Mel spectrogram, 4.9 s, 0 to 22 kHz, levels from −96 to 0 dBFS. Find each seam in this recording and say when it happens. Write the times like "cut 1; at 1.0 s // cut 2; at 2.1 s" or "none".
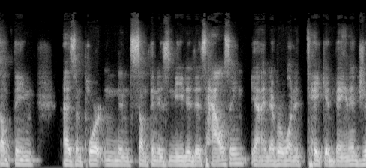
none

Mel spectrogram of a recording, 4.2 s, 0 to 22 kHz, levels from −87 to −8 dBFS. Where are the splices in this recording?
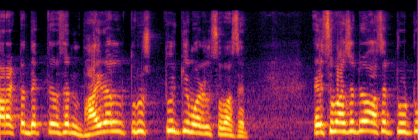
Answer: none

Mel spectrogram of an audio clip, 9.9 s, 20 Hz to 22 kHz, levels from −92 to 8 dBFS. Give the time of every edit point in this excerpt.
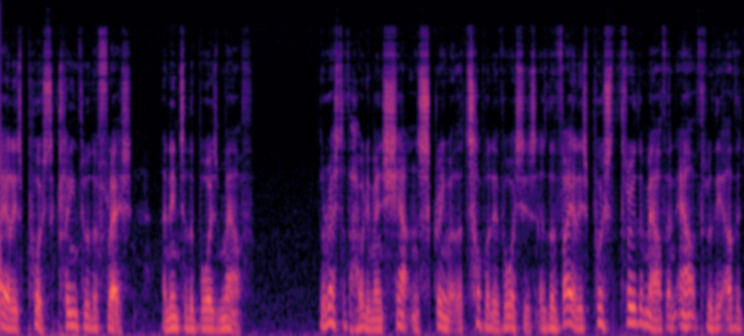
none

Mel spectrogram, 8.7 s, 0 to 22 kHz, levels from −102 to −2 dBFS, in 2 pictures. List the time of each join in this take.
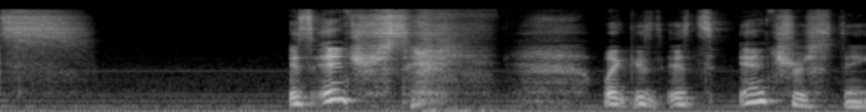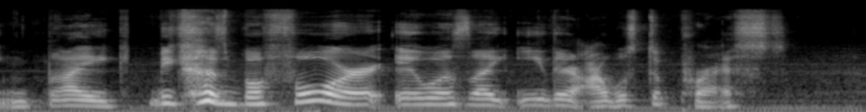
cut 1; at 5.0 s

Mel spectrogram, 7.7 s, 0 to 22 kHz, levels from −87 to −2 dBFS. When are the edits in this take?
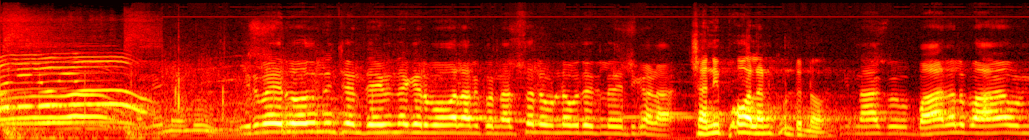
cut 1; at 1.2 s

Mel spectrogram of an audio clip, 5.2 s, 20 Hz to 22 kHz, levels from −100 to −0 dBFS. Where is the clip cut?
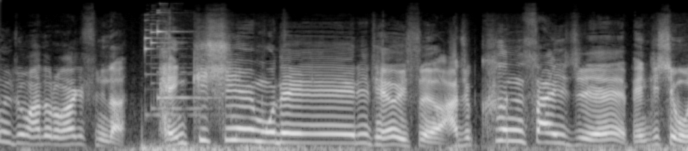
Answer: cut 1; at 1.0 s

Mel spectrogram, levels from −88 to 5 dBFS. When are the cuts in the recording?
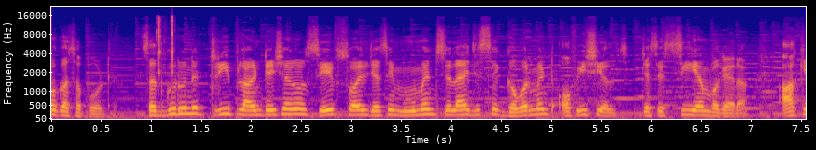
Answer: none

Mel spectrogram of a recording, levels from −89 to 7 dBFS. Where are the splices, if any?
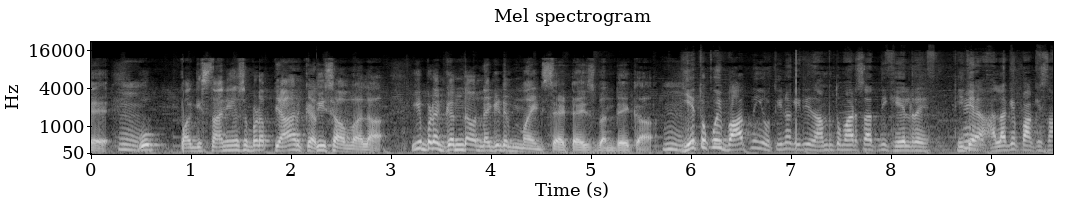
cut 1; at 2.3 s // cut 2; at 5.9 s

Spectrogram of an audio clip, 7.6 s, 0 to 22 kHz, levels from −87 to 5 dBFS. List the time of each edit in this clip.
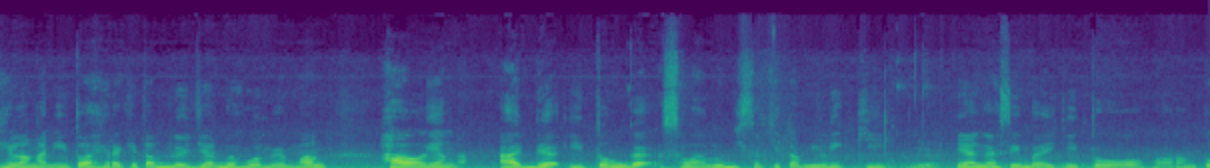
none

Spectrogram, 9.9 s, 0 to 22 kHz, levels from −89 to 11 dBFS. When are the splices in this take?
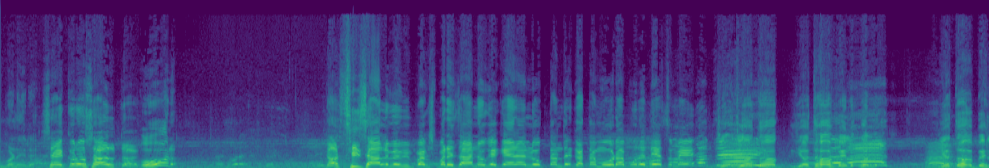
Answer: none

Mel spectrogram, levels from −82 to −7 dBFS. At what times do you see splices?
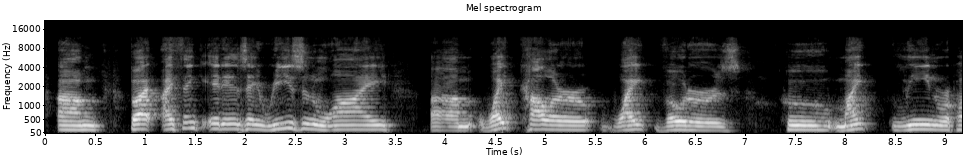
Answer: none

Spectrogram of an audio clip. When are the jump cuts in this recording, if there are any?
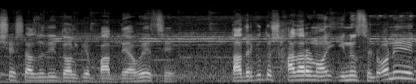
none

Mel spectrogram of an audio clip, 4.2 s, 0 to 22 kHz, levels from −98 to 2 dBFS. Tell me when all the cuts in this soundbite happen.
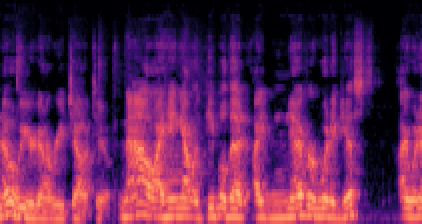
cut 1; at 1.2 s

